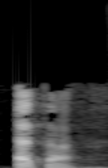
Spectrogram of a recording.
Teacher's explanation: هذه الهمزة شديدة وفيها انحباس للصوت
